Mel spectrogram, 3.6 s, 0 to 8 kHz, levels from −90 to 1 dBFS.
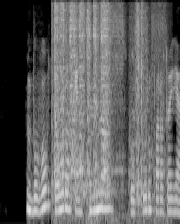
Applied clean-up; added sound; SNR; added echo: none; Printer; 2 dB; none.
